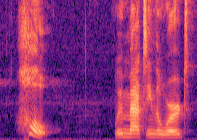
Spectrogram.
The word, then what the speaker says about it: 后: 很多 The next one is pronounced 后 We met in the word 有时候 which means sometimes.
